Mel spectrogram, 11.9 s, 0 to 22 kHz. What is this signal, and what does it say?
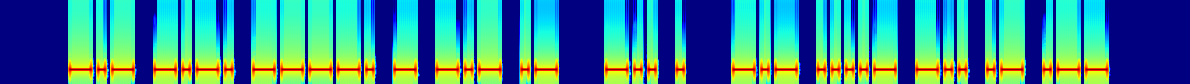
Morse code, heard as a keyed tone, about 17 wpm, 700 Hz. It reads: KC9TKA DE K4DAW
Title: USA Callsign DE Callsign 17wpm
